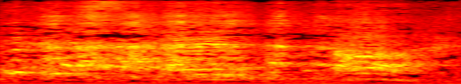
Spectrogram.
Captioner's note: audience laughs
